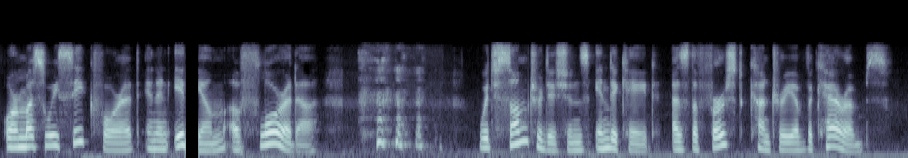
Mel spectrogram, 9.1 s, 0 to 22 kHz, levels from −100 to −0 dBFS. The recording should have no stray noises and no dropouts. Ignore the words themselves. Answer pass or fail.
fail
